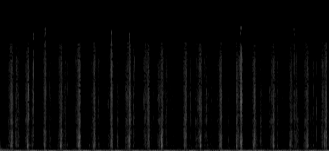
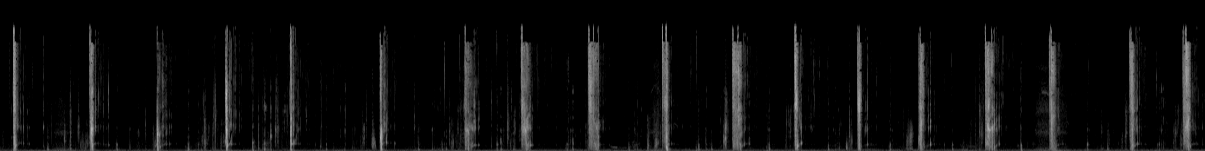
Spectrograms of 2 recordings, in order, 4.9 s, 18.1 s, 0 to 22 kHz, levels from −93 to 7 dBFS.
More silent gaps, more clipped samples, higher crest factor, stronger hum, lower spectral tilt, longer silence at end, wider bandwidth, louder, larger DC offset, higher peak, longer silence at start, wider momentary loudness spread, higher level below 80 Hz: neither; neither; second, 28 dB vs 36 dB; neither; first, -1.5 dB/octave vs 1.5 dB/octave; second, 0 s vs 0.25 s; second, 16 kHz vs 18 kHz; second, -63 LUFS vs -31 LUFS; neither; second, -30 dBFS vs 0 dBFS; second, 0 s vs 0.2 s; second, 10 LU vs 17 LU; about the same, -64 dBFS vs -68 dBFS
